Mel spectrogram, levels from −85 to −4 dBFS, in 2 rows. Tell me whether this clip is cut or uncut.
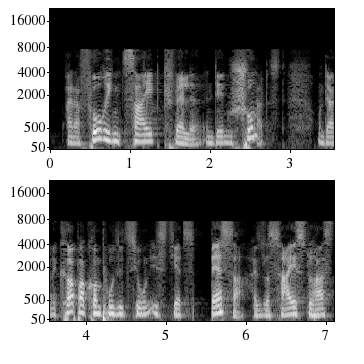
cut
